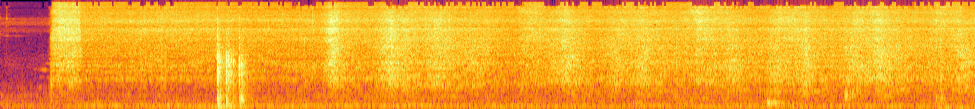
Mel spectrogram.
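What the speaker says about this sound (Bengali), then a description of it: "চিনিটা নেড়ে দিচ্ছি এর মধ্যে নারকেল কোড়াটা দিয়ে দিচ্ছি" Sugar being stirred with grated coconut in a hot pan gives a steady sizzling hiss throughout, with a few scraping clatters of the spoon near the start.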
